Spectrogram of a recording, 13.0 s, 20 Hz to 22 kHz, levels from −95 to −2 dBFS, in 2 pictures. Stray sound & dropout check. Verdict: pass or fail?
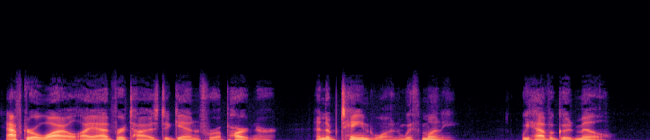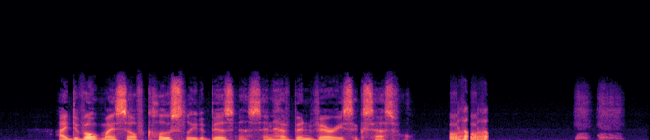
fail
